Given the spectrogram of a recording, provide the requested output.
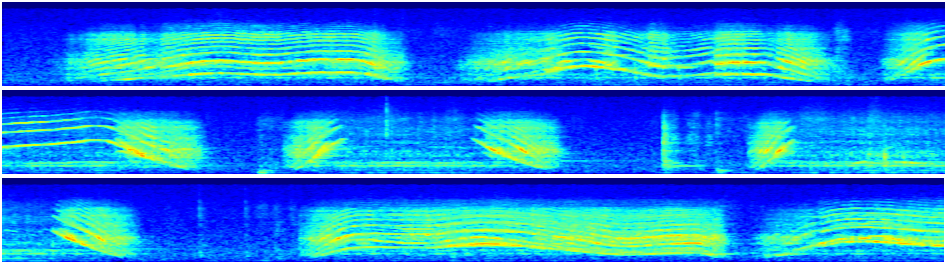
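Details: Samsung washing machine running: loud, wavering squeals in bursts, swooping up and down in pitch during operation.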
